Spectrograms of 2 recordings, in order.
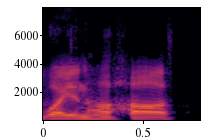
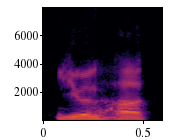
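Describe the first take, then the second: First: The name begins with a 'why' sound. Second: The name begins with a 'you' sound. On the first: The speaker calls it right. "the pronunciation of Wayno host" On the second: The speaker calls it wrong. "I don't say Yunhost"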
